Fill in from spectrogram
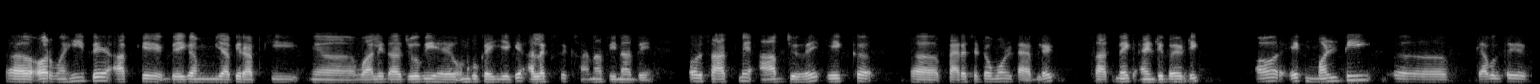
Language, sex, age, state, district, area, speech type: Urdu, male, 18-30, Telangana, Hyderabad, urban, conversation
